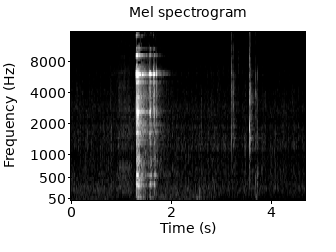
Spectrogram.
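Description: A utensil striking a glass cooking pot: one loud ringing clink about a second in, then a few light clicks near the end.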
